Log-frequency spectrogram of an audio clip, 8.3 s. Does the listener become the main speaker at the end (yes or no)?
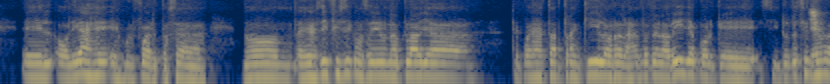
no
